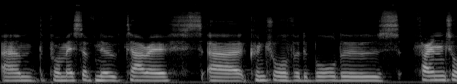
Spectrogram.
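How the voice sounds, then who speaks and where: A woman with a French accent at medium pitch, fairly slow and monotone with flat intonation, in a very clean recording with a silent background. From France. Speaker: law student. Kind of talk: prepared monologue.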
